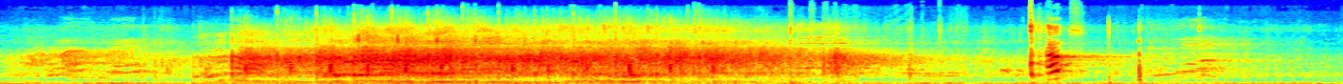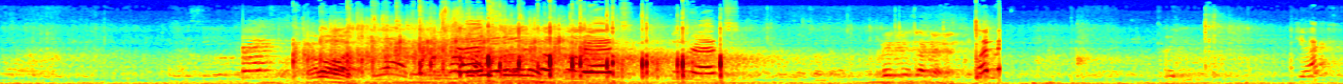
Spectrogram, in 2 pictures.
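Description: Indistinct voices and chatter in a large sports hall, in two louder stretches, with a single sharp knock about ten seconds in.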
